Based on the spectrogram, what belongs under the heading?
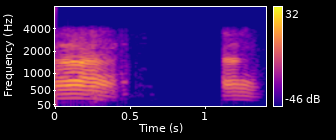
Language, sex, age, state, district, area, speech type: Bengali, male, 45-60, West Bengal, Dakshin Dinajpur, rural, conversation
